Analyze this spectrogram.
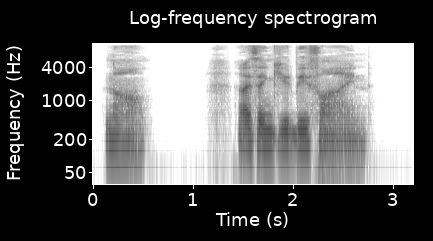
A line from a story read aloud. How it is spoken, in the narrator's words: he said in a low, sultry voice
